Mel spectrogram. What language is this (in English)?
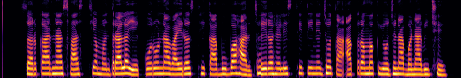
Gujarati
